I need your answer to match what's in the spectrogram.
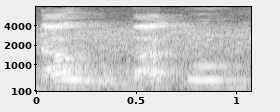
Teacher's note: یہاں پہ کوئی حروف خلقی نہیں ہے اس لیے آپ ایک الف کے برابر غنہ کریں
